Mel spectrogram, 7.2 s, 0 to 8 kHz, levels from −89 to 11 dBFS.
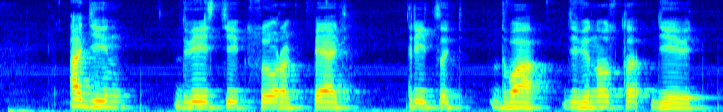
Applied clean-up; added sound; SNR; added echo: none; none; none; none.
